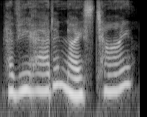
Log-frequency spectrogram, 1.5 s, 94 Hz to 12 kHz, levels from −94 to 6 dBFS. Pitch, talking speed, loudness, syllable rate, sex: 285 Hz, 245 wpm, -16 LUFS, 5.2 syllables/s, female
